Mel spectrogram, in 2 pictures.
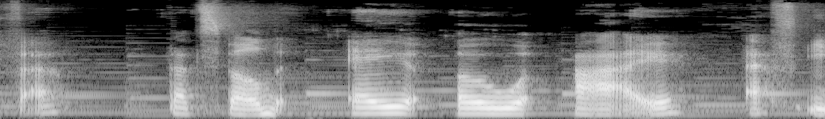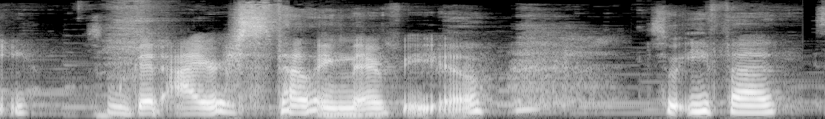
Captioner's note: laugh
